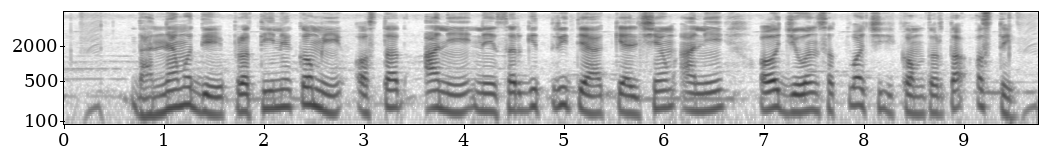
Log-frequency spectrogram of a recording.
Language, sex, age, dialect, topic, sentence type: Marathi, male, 18-24, Varhadi, agriculture, statement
